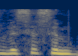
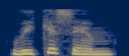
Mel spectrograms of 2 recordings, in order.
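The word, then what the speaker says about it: vicissim: it at all and instead of visim God bless my soul you'd make them say we kiss him and chips chuckled forgetting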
